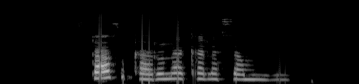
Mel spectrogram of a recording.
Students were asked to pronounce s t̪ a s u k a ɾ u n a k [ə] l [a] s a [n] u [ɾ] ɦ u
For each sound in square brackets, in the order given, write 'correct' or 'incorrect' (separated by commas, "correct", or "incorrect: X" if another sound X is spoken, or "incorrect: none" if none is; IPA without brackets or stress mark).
incorrect: a, correct, incorrect: m, incorrect: none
